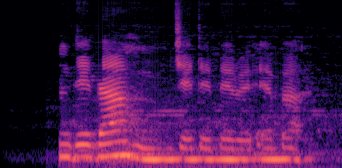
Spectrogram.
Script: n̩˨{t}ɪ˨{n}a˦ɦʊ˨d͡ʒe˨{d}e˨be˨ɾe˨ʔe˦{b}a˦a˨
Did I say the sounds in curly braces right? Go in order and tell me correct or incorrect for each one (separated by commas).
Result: incorrect, incorrect, correct, correct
